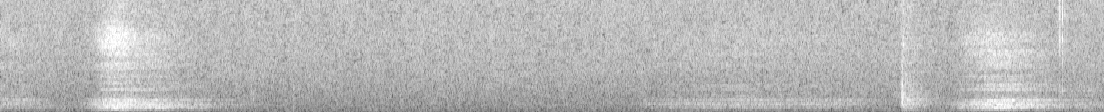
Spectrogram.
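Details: Two deep breaths with a soft blowing exhale between, heard by stethoscope at the upper chest during a lung auscultation demonstration comparing the upper lobes; normal breath sounds.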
